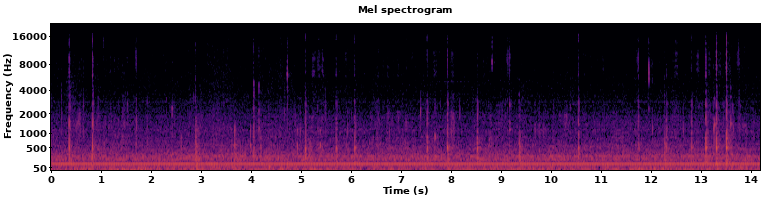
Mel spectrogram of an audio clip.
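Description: Pen writing on paper while a diagram is sketched during a transistor-switch lecture: faint, irregular scratching strokes and light taps over a steady low electrical hum, with no talking.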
